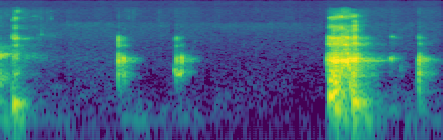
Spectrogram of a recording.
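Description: A woman's single short catch of laughter, a brief giggle near the end, after a moment of near quiet.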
